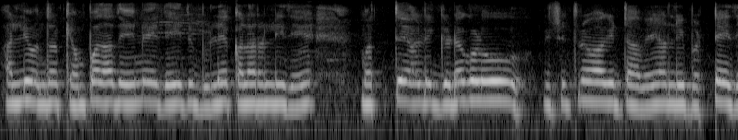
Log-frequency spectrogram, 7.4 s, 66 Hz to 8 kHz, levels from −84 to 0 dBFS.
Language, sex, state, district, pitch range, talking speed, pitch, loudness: Kannada, male, Karnataka, Bellary, 220-235 Hz, 140 wpm, 225 Hz, -32 LUFS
